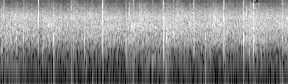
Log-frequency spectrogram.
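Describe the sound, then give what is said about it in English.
A standing audience claps their hands together as an offering to God, a dense, steady patter of many overlapping claps with sharper individual slaps popping out, sustained and fairly loud throughout with no voices. “Come on, if you want, if you want to live giving right now, can you stand and clap your hands and just present that to God?”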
